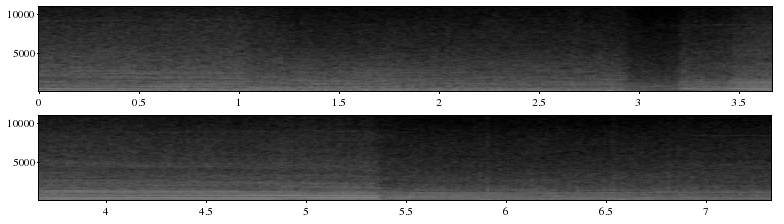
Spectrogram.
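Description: Race cars in a sim racing game replay at the Brickyard, engines droning loud and steady with a brief dip as a car passes, then the high whine resuming.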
